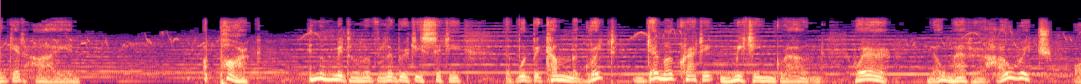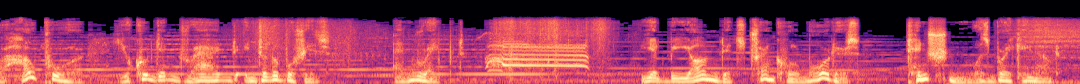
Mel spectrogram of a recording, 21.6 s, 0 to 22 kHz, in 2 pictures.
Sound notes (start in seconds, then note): 15.6 ahhhhh!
